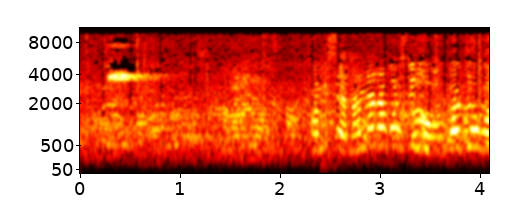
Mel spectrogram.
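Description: Several children's voices chattering over one another, growing louder from about halfway through as the team gathers in a huddle.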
